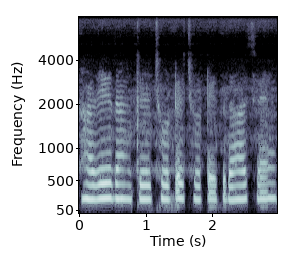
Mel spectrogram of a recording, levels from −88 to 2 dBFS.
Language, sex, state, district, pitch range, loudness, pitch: Hindi, female, Maharashtra, Mumbai Suburban, 210-225 Hz, -15 LUFS, 215 Hz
